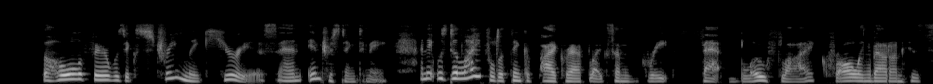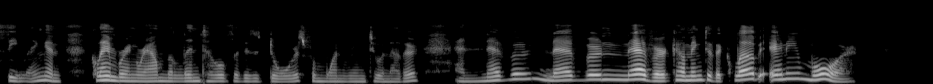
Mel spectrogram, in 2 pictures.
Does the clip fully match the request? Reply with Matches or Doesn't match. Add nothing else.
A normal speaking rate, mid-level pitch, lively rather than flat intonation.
Matches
